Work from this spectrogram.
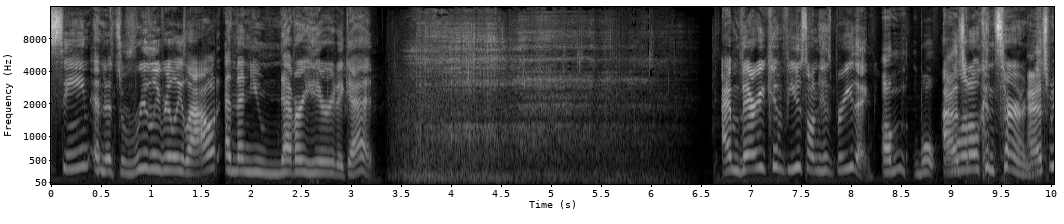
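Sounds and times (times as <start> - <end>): long loud breath: 3.6 - 6.5.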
